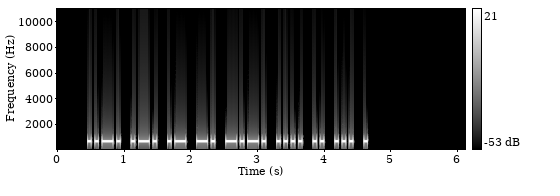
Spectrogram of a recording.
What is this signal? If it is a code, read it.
Morse code, heard as a keyed tone, about 22 wpm, 700 Hz. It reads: FRANCHISE
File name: practice / 22wpm / 9 Letter Words - First 3 Letters Given - 22wpm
